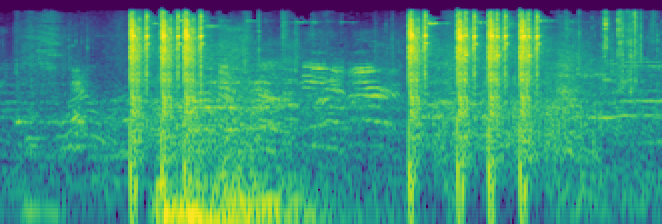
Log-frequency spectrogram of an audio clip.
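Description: A pistol fires sharp, loud shots.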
